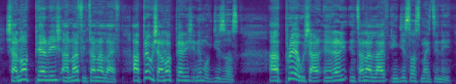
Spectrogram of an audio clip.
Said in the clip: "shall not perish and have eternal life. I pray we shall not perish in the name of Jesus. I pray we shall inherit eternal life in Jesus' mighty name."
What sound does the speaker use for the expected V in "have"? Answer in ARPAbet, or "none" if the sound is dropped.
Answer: F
